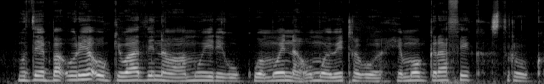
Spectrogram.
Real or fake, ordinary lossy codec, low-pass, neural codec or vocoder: real; none; none; none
